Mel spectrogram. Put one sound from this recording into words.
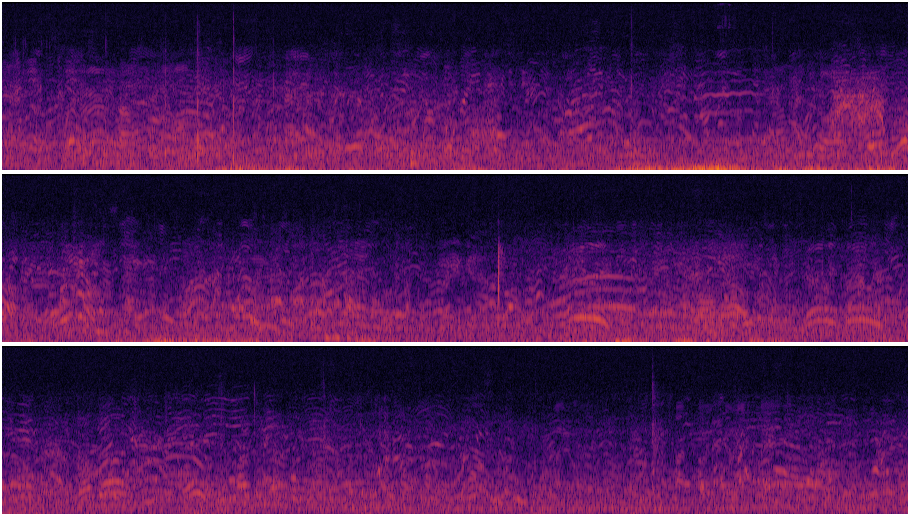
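Children shriek and cheer excitedly.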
